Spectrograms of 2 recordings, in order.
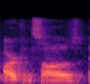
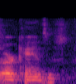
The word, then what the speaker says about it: Arkansas: As I'm driving through Arkansas and Oklahoma and Texas, do you know what was going through my head? You're pronouncing it wrong. It's Arkansas.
